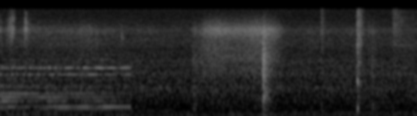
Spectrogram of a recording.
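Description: Background music holds a chord that stops about a third of the way in. Then comes a brief soft hiss and two light clicks: a plastic measuring spoon and a spice shaker being handled on the counter.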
